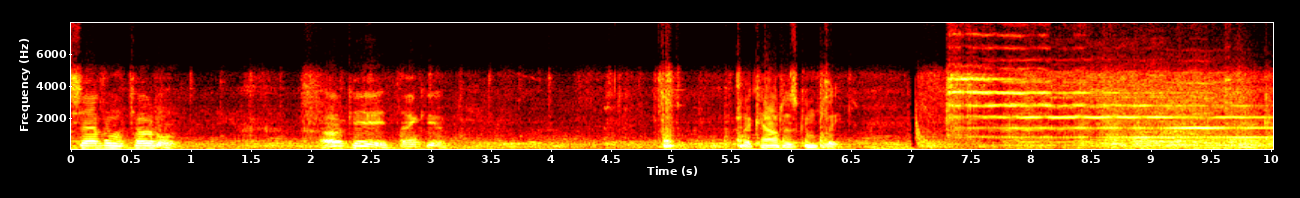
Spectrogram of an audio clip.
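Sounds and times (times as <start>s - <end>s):
speech: 0.0s - 1.0s, 2.1s - 3.3s, 4.9s - 6.6s
prison all-clear bell ringing: 7.2s - 10.0s.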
